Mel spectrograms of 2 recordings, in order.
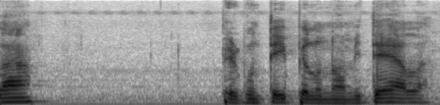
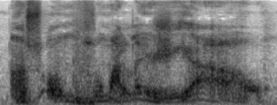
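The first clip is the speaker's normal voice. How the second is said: a rasping, whispered demon voice, pushed out hard; gruff demon voice; 3 semitones higher than usual. Retold or imitated. Pastor retelling the demon's answer, in a harsh rasping demon voice. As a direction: imitate the legion's harsh, breathy growl. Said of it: "Falando aquela voz grossa".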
